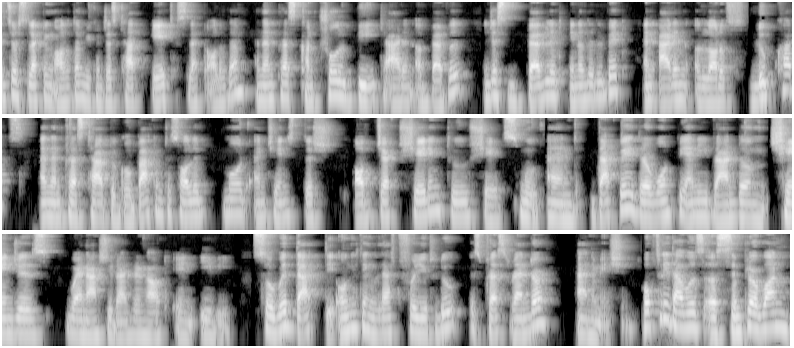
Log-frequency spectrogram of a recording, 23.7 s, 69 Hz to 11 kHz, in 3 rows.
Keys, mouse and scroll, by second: 1.0 a, 3.6 ctrl+b, 8.7 Tab, 10.3-13.3 drag, 14.6 space, 15.7 space, 17.7 space, 18.5 space, 20.7-22.1 drag.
